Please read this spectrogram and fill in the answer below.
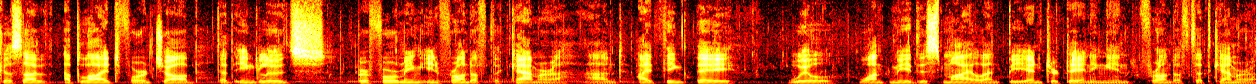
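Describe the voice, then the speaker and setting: A man with a very deep, low pitch speaks in a calm, serious tone with fairly even intonation. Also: fairly slow pace. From Finland. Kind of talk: casual talk to camera. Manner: monotone, calm, serious.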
